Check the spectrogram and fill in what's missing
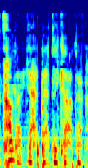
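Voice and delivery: soft whisper. Real, not acted. Owner whispering over sleeping pups, soft whisper. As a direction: whisper so as not to disturb.

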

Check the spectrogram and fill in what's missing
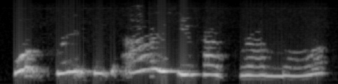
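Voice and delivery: put-on high, wide-eyed little girl. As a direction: squeak it like an innocent child. Girl questions disguised wolf.

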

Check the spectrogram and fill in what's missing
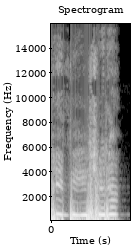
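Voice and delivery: high cry to God in dread; horrified. Acted. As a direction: gasp out a prayer in alarm. Horrified at news of the accident. (പേടിയോടെ)

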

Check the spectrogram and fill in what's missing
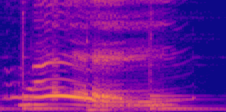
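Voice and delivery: high, sharp refusal; shrill no. Acted. Rose refuses again.

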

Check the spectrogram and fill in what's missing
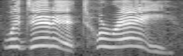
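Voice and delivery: high, loud triumphant mouse cheer. Acted. Molly cheers loudly in triumph with her friends. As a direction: cheer in triumph at the finished snowman. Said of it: "Molly cheered".

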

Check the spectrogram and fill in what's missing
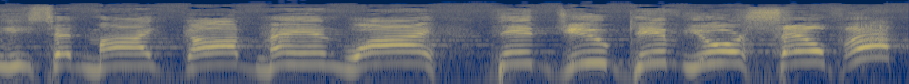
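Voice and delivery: high, slow, building revival delivery; dramatic preaching. Real, not acted. Preacher retelling the attorney's interrogation, building intensity. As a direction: build steadily to an incredulous cry.

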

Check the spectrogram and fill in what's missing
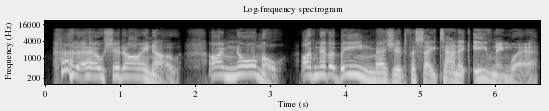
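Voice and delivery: high, exasperated protest; David indignant. Acted. David asked by Lydia for his robe size, indignant. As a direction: scoff at the very idea.

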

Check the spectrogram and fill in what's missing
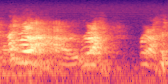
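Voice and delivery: high mock kicking grunts; acted bursts of exertion; effort yells while kicking. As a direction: punch out separate yells, one per kick. Acts out kicking the dog.

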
